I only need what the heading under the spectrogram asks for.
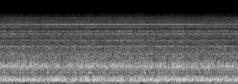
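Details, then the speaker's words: Eberspacher D5W 5 kW 12 V water heater in boost mode with the water over 50°: a steady burner roar and constant fan hum, no surging or popping. Normal boost operation. "and heat now over 50° when it reaches 60 it will drop boost mode getting quite quite warm there hot"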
